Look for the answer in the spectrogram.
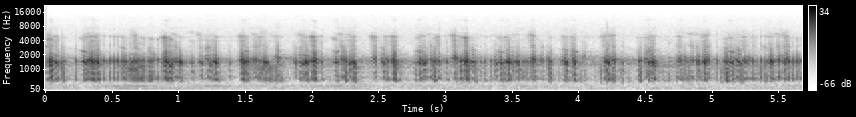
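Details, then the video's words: Leopard frogs calling at Great Swamp National Wildlife Refuge, of a newly found form in New York and New Jersey that looks the same but calls differently: a dense chorus of rapid overlapping croaking chuckles, several callers at once. "Leopard Frog Great Swamp National Wildlife Refuge"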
